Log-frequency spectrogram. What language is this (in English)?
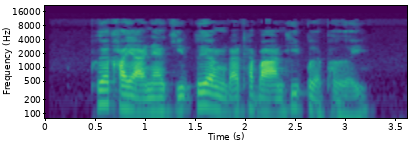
Thai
